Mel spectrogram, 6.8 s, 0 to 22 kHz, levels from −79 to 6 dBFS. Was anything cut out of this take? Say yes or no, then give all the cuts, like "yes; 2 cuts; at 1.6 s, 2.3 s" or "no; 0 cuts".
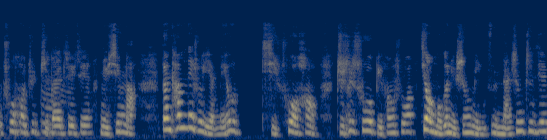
yes; 2 cuts; at 1.2 s, 5.2 s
